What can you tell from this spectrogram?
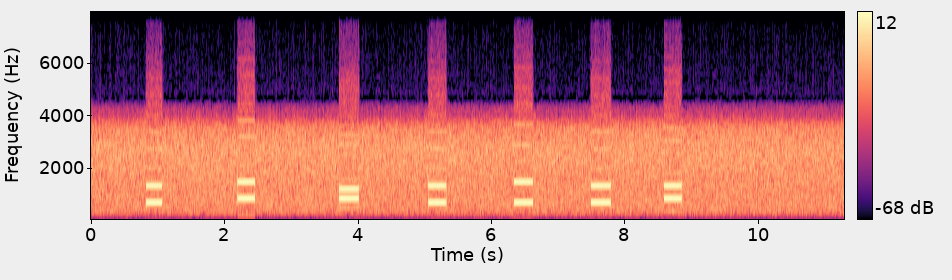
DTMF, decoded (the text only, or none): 2 9 7 2 3 2 8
